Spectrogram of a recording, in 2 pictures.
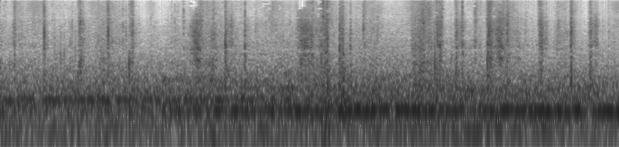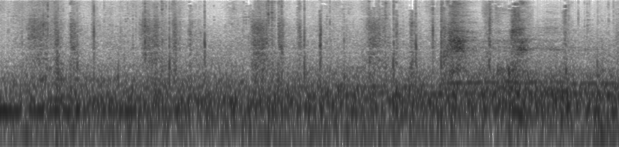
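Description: Hands grip and scrape on rock while climbing.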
